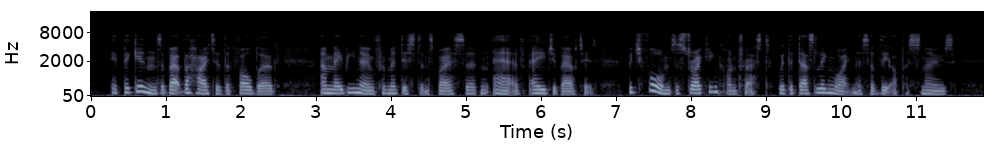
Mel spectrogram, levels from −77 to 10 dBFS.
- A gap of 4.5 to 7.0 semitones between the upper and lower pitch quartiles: No, average, 3.5 semitones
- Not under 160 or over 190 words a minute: Yes, average, 180 wpm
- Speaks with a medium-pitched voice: Yes, medium, 155 Hz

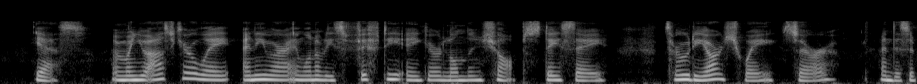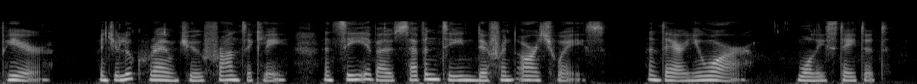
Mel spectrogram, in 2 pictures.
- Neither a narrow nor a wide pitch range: No, narrow, 2.1 semitones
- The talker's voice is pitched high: Yes, high, 200 Hz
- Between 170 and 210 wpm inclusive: No, slow, 135 wpm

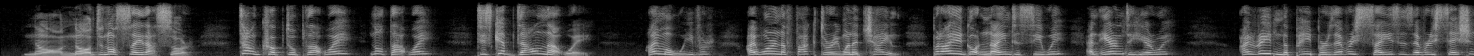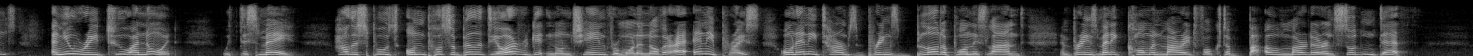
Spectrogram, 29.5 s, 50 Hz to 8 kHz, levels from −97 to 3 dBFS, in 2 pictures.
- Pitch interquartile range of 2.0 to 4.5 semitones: No, average, 4.9 semitones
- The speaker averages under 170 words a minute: No, average, 185 wpm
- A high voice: Yes, very high, 275 Hz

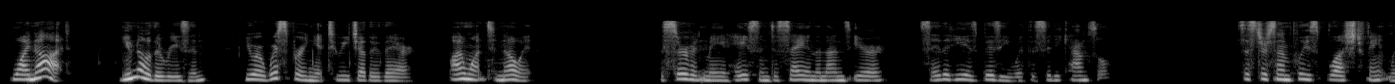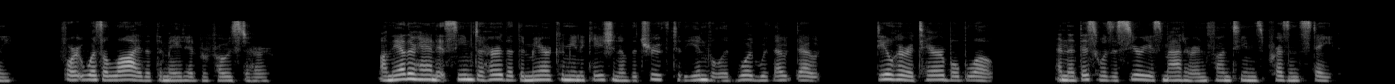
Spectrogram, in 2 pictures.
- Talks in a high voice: Yes, high, 200 Hz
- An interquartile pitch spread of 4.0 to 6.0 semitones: No, average, 2.8 semitones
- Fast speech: No, average, 195 wpm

